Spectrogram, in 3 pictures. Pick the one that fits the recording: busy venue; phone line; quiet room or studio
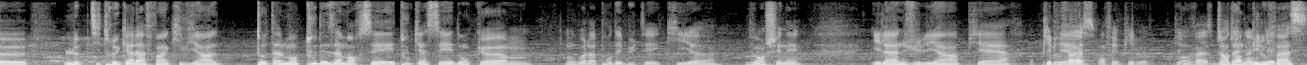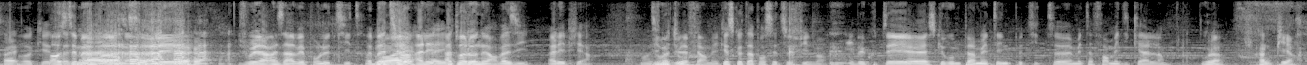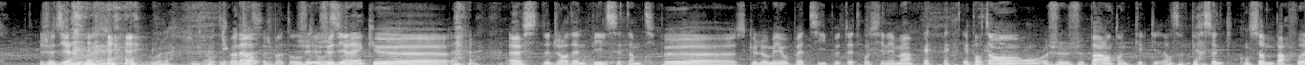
busy venue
